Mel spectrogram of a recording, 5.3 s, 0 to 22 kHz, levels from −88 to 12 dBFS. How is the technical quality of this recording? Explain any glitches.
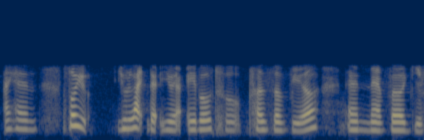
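Nothing here sounds like a glitch: it's telephone-band speech, limited to roughly 150 Hz to 3.5 kHz as you'd expect from 64 kbps G.711 coding, and no dropouts, clicks or other faults come through.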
